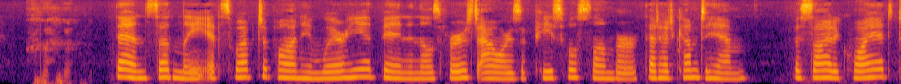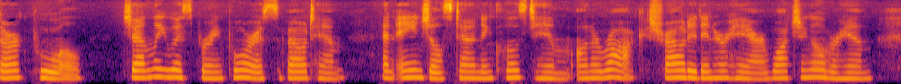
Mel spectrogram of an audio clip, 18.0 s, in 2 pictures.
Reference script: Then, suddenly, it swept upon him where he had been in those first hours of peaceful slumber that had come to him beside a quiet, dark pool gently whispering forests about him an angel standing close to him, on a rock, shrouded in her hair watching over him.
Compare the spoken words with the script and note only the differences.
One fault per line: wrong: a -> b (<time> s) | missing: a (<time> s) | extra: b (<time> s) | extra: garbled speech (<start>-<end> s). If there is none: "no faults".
no faults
